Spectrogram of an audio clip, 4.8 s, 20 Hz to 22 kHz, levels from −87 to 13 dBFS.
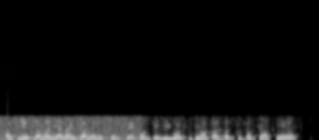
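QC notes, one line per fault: Throughout: tandem speech coding. The audio sounds rough, muffled and warbly, and nothing is heard above 3.8 kHz. That points to a chain of two speech codecs, likely a CVSD link followed by a G.711 hop and then a low-rate G.729A coder. Each stage decodes the audio and re-encodes it, so every coder must model errors the previous one already introduced. Those errors compound into a harsher, duller result than any single link would produce.
2.14 to 4.80 s: overdone noise removal. From 2.14 s to the end of the clip, the room noise, which sits about 13 dB below the speech before this point, collapses to near silence with twinkling specks. A noise suppressor set too aggressively is shutting off individual frequency bands whenever they approach its noise estimate. The quieter parts of the speech fall below that threshold and are removed along with the background.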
